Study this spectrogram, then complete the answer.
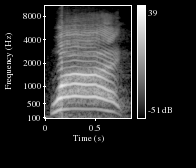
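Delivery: high, strained wail of grief and protest; loud, drawn-out, high-pitched cry of protest; anguished outcry. Retold or imitated. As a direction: cry out to God in bitter anguish. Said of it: "do you know what my response was".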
